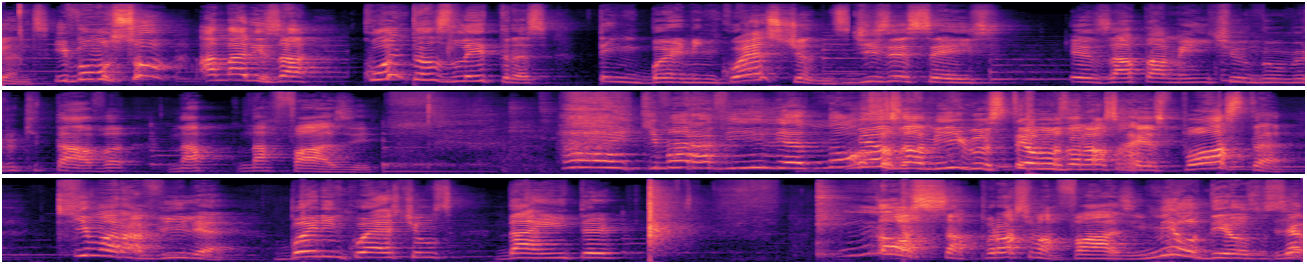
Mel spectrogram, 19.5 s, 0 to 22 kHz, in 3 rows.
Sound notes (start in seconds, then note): 16.2 claps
